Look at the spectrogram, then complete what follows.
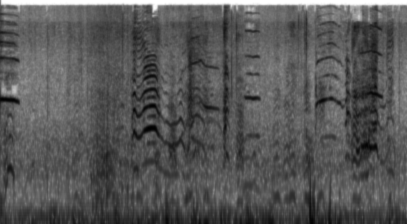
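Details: Beach seagulls at a gulf, near people: rapid, high, harmonic, bending cries from several birds in quick succession, over a rumble of surf.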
